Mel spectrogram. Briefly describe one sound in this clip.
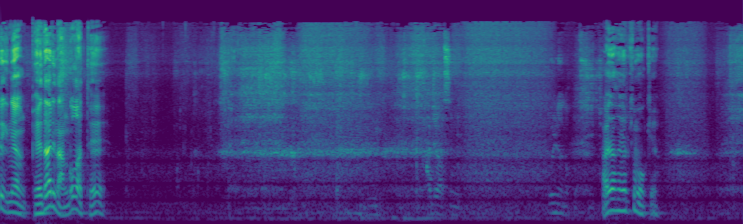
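A young man speaks close to a microphone.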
